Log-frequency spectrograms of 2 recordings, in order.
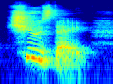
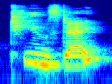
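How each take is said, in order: First: The start has a blended ch sound. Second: The start has a separate t and y sound. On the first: "most speakers will say Tuesday. ... it becomes a ch" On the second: "received pronunciation will say Tuesday, t"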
